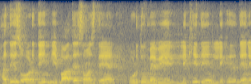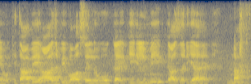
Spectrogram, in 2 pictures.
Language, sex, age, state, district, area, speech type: Urdu, male, 18-30, Bihar, Darbhanga, rural, spontaneous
